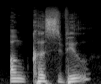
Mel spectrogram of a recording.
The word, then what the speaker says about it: Uncasville: of october over in uncasville am i pronouncing that right uncasteville at the mohigan san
